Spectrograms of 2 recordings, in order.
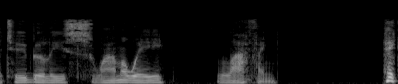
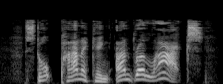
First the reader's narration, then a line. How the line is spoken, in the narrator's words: shouted Hiccup sharply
